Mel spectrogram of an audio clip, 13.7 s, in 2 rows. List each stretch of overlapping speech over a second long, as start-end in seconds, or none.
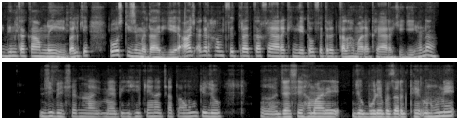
none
